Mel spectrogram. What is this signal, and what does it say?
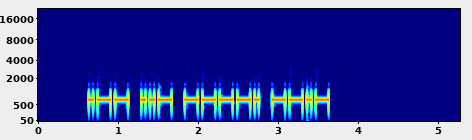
Morse code, heard as a keyed tone, about 22 wpm, 700 Hz. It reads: WU9Q
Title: USA Call Signs - 4 Characters - Repeated 2x - 22wpm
